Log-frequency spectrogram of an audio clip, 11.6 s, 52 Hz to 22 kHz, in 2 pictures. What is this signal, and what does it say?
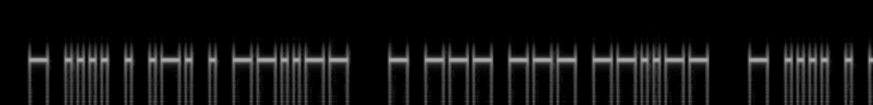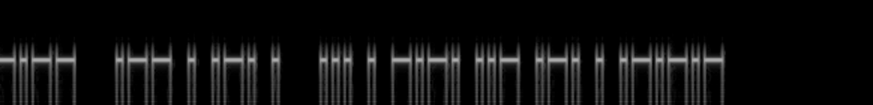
Morse code, heard as a keyed tone, about 30 wpm, 700 Hz. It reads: THERE, TOO, THEY WERE SECURE.
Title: Sentences from Top 1200 Words 30wpm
